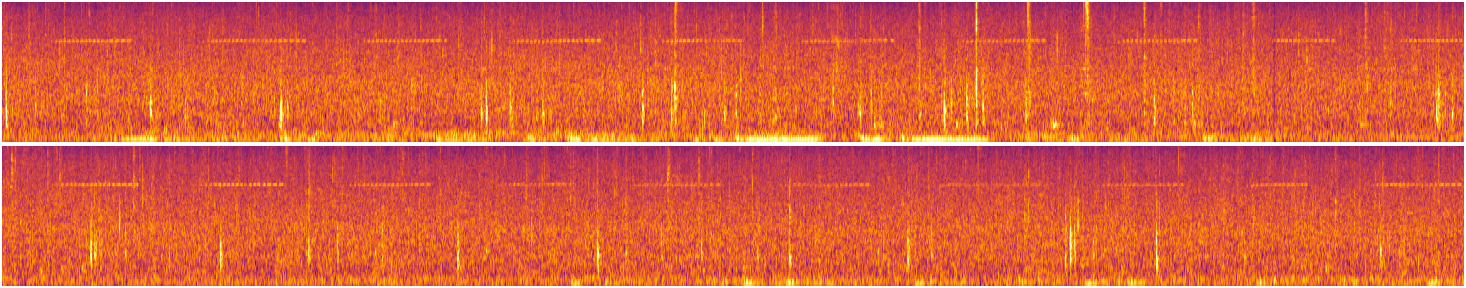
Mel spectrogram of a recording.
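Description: Steady hiss of light rain falling on leaves, with a short high chirp repeating about once a second and occasional light clicks.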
